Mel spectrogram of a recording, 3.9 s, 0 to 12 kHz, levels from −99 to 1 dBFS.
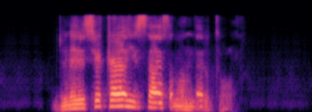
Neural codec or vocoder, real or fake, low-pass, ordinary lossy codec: codec, 16 kHz, 1 kbps, FreqCodec, smaller model; fake; 7.2 kHz; AAC, 64 kbps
